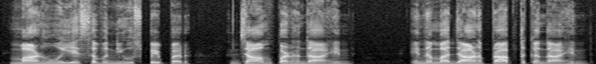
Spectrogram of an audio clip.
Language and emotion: Sindhi, neutral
